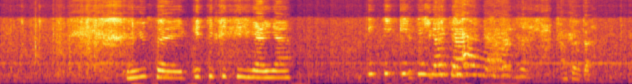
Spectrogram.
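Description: A young child squeals and babbles close by.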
